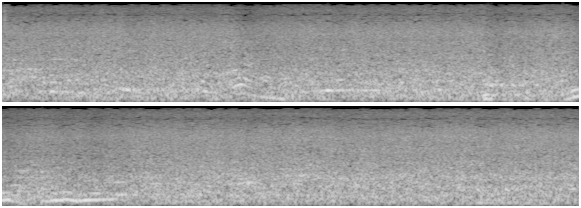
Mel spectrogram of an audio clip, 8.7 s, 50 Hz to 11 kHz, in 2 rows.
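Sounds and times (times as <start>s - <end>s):
faint voices murmuring: 0.0s - 8.6s
heavy rain pouring: 0.0s - 8.6s.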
